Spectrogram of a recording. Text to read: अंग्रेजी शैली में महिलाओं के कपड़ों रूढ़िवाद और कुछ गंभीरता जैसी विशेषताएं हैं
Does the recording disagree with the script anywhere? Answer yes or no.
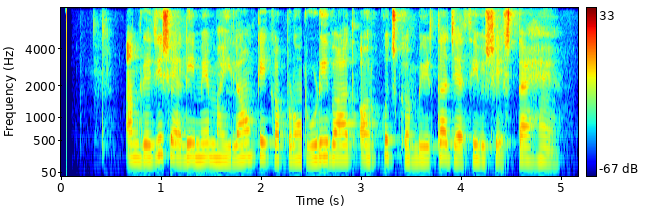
no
